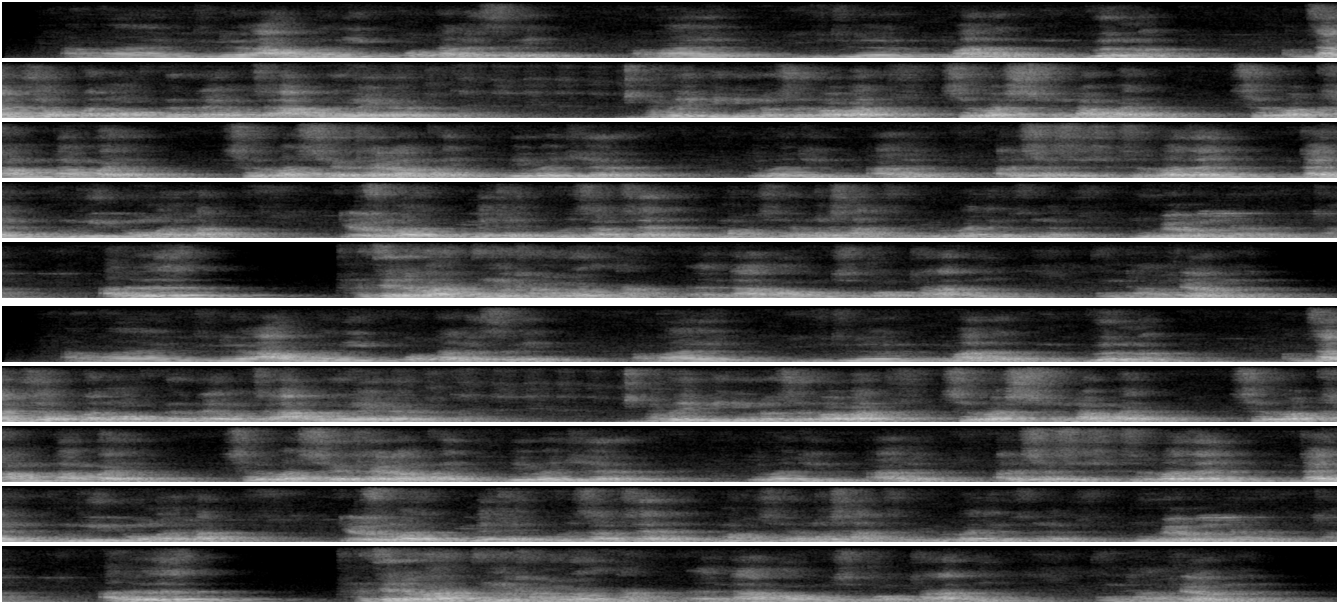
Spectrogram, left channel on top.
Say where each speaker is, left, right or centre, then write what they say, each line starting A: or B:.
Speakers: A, on the left; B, on the right.
A: ओमफ्राय बिदिनो आर'नाइनि कट गाननोसै ओमफ्राय बिदिनो मा होनो गोदोनायाव जान्जियाव बा नङाबा गोरोननायाव मोनसे मोनसे आर'नाइ लायो आरो नोंथां ओमफ्राय बेनि उनाव सोरबाबा सोरबा सिफुं दामबाय सोरबा खाम दामबाय सोरबा सेरजा
B: औ
A: दामबाय
B: नोंथां
A: बेबायदि आरो बेबायदिआनो आरो सासे सोरबा जाय गायन खनगिरि नङा होमबा नोंथां
B: औ
A: खुगाजों
B: नोंथां औ नोंथां
A: मेथाइ रोजाबसै आरो माखासेया मोसानोसै बेफोरबायदिखौ जोङो नुनो
B: औ
A: मोनो आरो नोंथां आरो जेनेबा बुंनो थाङोब्ला नोंथां दा बावैसो बावथाराखै बुंनो थाङोब्ला
B: नोंथां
